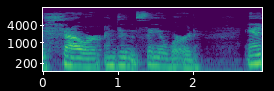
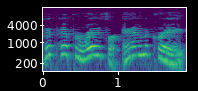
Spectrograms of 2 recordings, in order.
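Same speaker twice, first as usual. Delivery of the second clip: much higher, bright inner cheer; silent cheer; 10 semitones higher than usual. A narrator's reading. Girl cheering to herself in her mind, much higher. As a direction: cheer inside her head. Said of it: "she cheered".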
